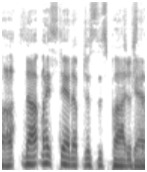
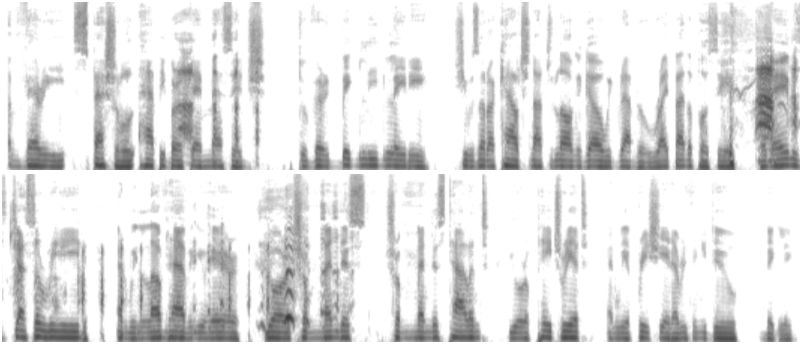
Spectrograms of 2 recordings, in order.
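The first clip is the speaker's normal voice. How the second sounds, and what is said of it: Donald Trump impression. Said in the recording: “your Trump impression”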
